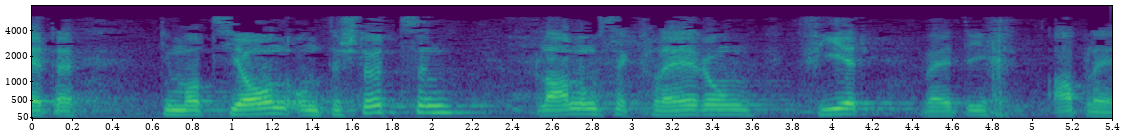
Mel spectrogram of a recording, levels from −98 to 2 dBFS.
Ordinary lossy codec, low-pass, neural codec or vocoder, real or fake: MP3, 24 kbps; 7.2 kHz; none; real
